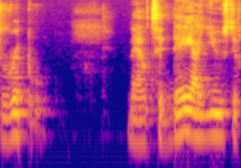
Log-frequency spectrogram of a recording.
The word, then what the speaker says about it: Ripl: now but never used I guess it's pronounced ripple now today I used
